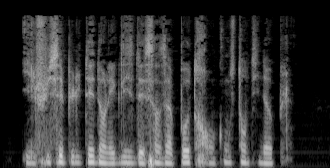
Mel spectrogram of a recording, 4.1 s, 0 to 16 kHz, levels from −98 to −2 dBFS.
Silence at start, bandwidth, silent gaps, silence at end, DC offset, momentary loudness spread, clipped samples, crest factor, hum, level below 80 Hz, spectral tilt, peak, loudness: 0.3 s; 11.5 kHz; none; 0.5 s; under 0.1%; 10 LU; under 0.1%; 18 dB; none; -54 dBFS; -4.5 dB/octave; -12 dBFS; -30 LUFS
